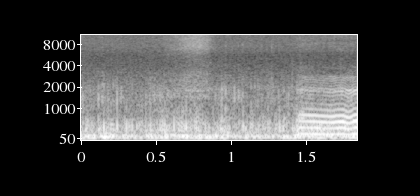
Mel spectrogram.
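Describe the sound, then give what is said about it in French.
Suitcase wheels roll over a street in Mulhouse with a steady, gritty rumble that runs the whole time. A high tonal whine joins in near the end as the sound grows a little louder. “Tu entends ma valise rouler sur la route.”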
